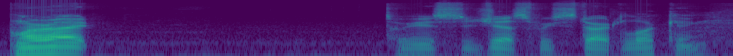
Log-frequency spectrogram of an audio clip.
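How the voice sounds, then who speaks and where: A man's voice: fairly low pitch, steady tone, unhurried, background noise. A man taking part in a tabletop roleplaying game as a player, talking casually.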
